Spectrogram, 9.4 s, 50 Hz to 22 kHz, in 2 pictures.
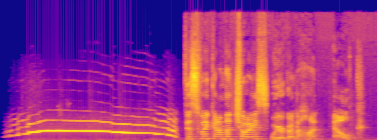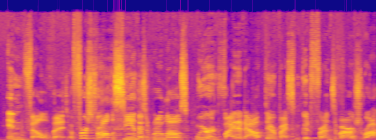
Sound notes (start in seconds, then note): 0.2 elk bugling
